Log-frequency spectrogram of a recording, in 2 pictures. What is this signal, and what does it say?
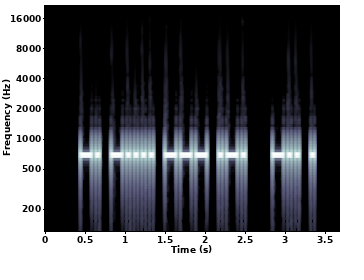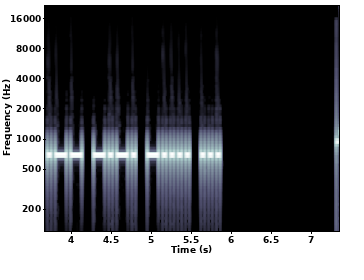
Morse code, heard as a keyed tone, about 25 wpm, 700 Hz. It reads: N6OR DE WC6S
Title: USA Callsign DE Callsign - 4 Characters - 25wpm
